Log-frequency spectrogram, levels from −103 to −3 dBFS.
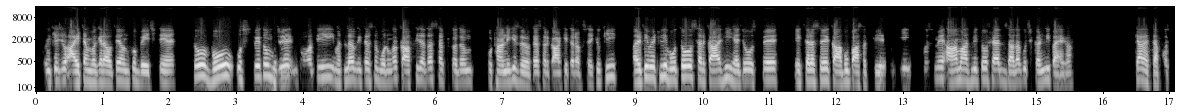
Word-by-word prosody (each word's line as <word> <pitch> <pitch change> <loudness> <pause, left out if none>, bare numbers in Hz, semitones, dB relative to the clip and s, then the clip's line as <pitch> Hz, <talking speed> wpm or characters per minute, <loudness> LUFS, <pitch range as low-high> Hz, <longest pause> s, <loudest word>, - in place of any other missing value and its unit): उनके 145 +3 -4
जो 165 +2 0
आइटम 140 +2 +3
वग़ैरह 145 0 +2
होते 135 +4 +1
हैं, 160 - +4
उनको 150 +2 -4
बेचते 140 0 -2
हैं। 140 0 0 0.3
तो 205 +2 +6
वो 165 +3 +4 0.3
उसपे 175 +4 0
तो 215 -1 +2
मुझे 195 +2 -1
बहुत 150 - -5
ही 185 0 -3
मतलब 160 +3 -1
एक 155 - -10
तरह 165 -1 -1
से 170 - -11
बोलूँगा 150 +2 -3
काफ़ी 140 +5 +1
ज़्यादा 165 0 -1
सख्त 160 -3 -6
कदम 150 +1 -4 0.3
उठाने 145 -1 0
की 175 - -1
ज़रूरत 135 -6 -3
है 135 - +3
सरकार 130 0 0
की 140 - -8
तरफ - - -3
से 130 - -8
क्योंकि 185 +9 -6 0.3
अल्टीमेटली 185 +7 +3
वो 165 -2 0
तो 195 0 +6
सरकार 155 -3 +2
ही 185 -1 -3
है, 140 -2 0
जो 155 +2 -3
उसपे 165 +2 0 0.4
एक 140 - -10
तरह 155 -1 +4
से 165 +3 0
काबू 140 0 +3
पा 135 - +6
सकती 130 0 -9
है, - - -2
क्योंकि 330 +4 -14 0.2
उसमें 175 +2 -5
आम 155 +3 +5
आदमी 160 0 +1
तो 170 +2 -3
शायद 155 -2 +1
ज़्यादा 140 +1 +2
कुछ 165 +2 -10
कर 140 - 0
नहीं 165 +3 -3
पाएगा, 120 +2 -2 0.9
क्या - - +3
लगता - - -1
है - - 0
आप - - -11
155 Hz, 225 wpm, -23 LUFS, 145-170 Hz, 0.9 s, तो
